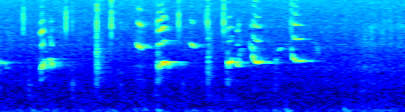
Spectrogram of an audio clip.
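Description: Marker squeaking on a glass light board as a word is written: a quick run of short high squeaks with small ticks between, stopping about three seconds in.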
